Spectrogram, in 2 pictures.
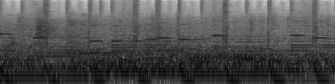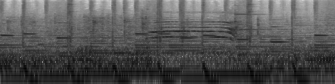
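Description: Background music with a steady beat and a stepping melody. About six seconds in, a long high call with overtones sounds over the music and bends downward at its end.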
